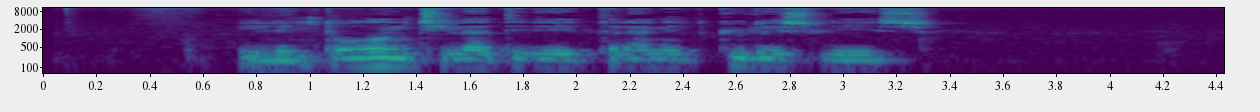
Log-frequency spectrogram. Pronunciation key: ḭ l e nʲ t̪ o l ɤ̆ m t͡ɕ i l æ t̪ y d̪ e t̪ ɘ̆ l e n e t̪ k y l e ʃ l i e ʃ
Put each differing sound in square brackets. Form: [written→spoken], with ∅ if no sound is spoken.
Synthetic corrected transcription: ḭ l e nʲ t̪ o l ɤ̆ [m→n] t͡ɕ i l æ t̪ [y→i] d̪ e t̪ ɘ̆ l [e→æ] n e t̪ k y l e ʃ l i e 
